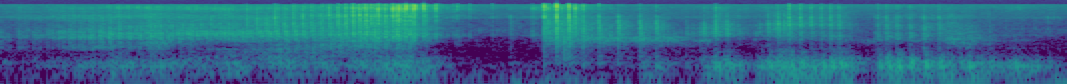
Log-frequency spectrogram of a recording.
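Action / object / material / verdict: scrape / ribbed thin aluminium sheet panel / aluminium / none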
